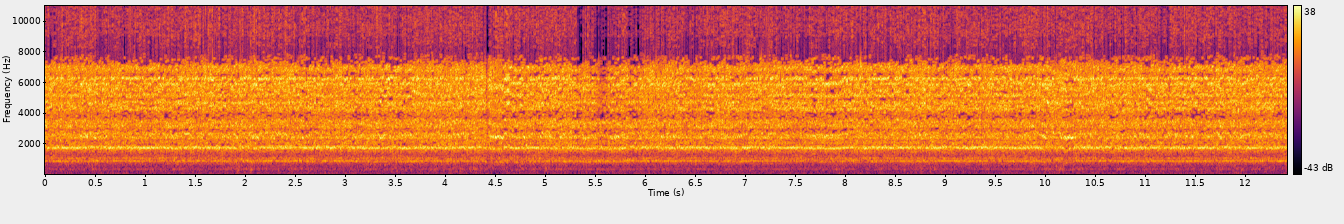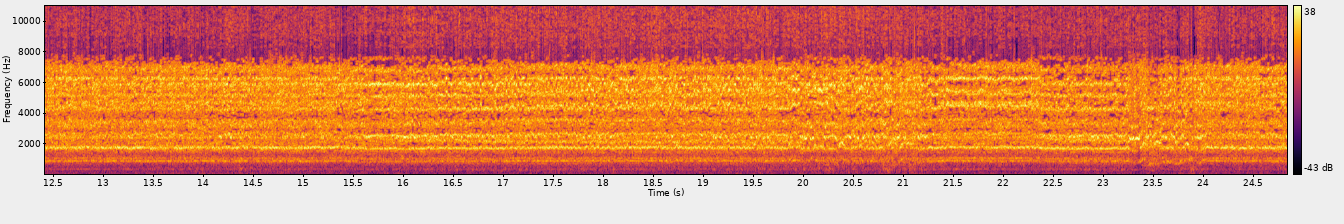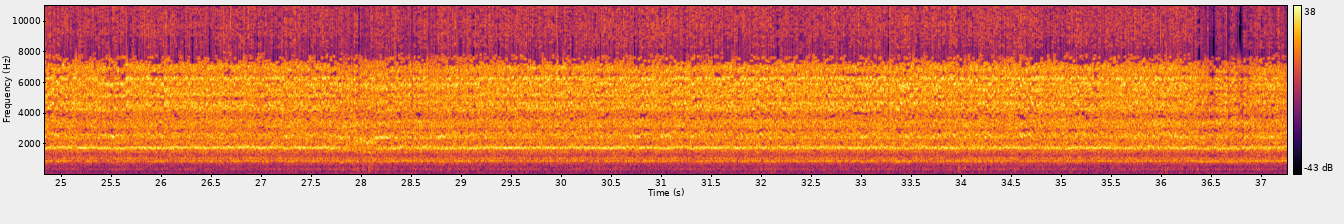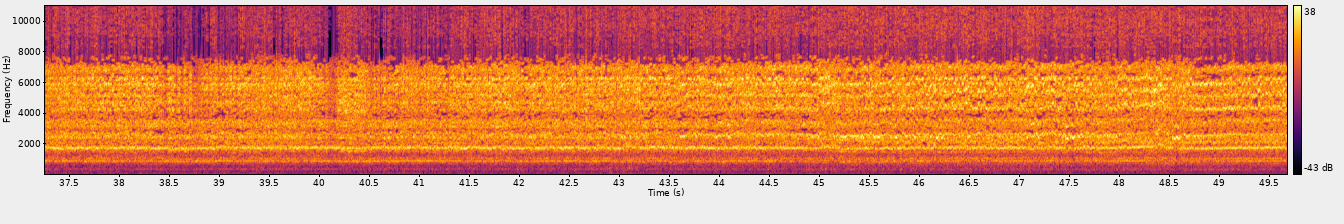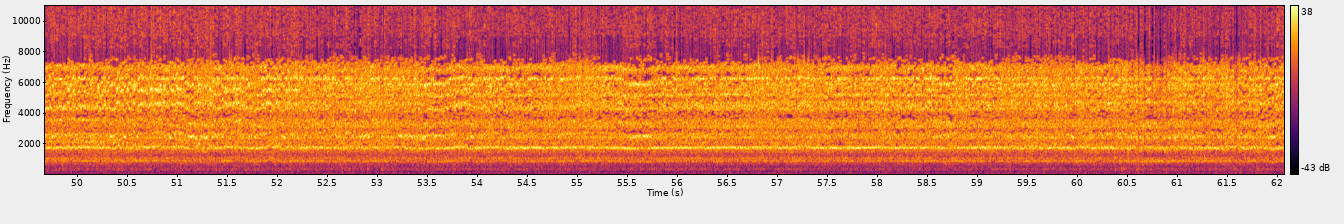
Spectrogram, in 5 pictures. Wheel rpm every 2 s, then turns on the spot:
230, 240, 230, 230, 230, 230, 240, 230, 210, 210, 220, 220, 230, 230, 230, 230, 230, 230, 230, 230, 230, 240, 220, 210, 210, 220, 230, 230, 230, 230, 230.
none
